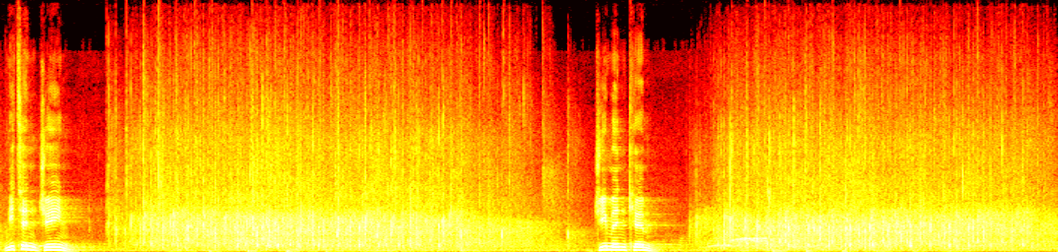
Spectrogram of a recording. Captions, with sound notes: Nitin Jain. (AUDIENCE APPLAUDING) Jimin Kim. (AUDIENCE APPLAUDING)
